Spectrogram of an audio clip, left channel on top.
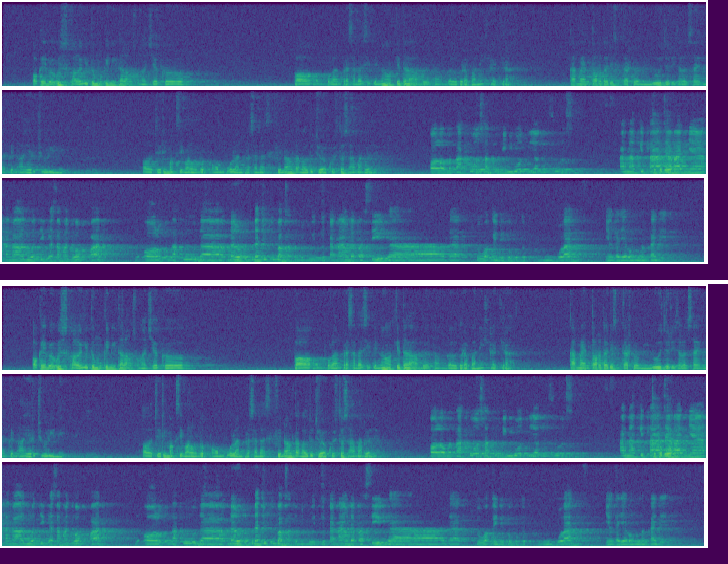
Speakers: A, on the right; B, in the centre.
A: Oke, bagus. Kalau gitu mungkin kita langsung aja ke pengumpulan presentasi final. Kita ambil tanggal berapa nih kira-kira? Kan mentor tadi sekitar dua minggu, jadi selesai mungkin akhir Juli nih.
B: Hmm.
A: Eh, jadi maksimal untuk pengumpulan presentasi final tanggal 7 Agustus aman gak ya?
B: Kalau menurut aku satu minggu 3 Agustus karena kita
A: Cukup
B: acaranya
A: ya?
B: tanggal dua puluh tiga sama dua puluh empat. kalau menurut aku udah udah udah, udah cukup bang satu minggu itu karena udah pasti udah udah itu waktu yang cukup untuk pengumpulan yang tadi abang bilang tadi.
